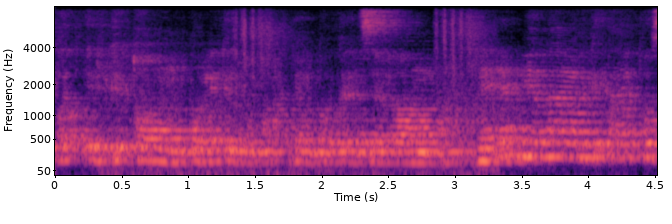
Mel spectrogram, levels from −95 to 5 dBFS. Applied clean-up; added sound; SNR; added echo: neural separator model SepFormer DNS4.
